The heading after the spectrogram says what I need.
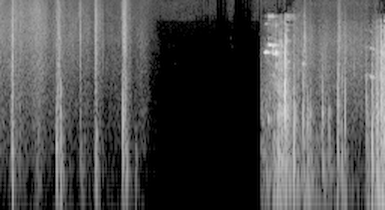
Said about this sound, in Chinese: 破旧的小门被推开之后，两人闪身入内，门又重新关上。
